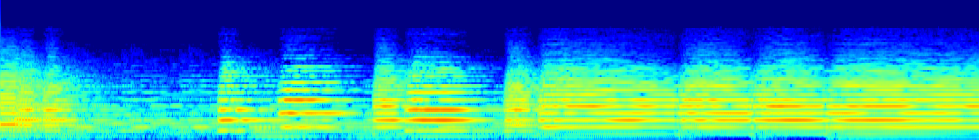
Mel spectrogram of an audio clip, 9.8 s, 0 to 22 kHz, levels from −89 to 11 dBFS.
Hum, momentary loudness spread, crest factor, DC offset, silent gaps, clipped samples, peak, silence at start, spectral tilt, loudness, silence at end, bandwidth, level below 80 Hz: none; 20 LU; 14 dB; under 0.1%; none; under 0.1%; -4 dBFS; 0 s; -5 dB/octave; -18 LUFS; 0 s; 7.2 kHz; -68 dBFS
